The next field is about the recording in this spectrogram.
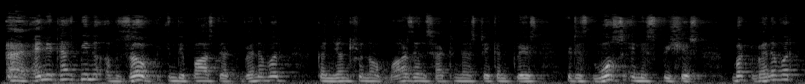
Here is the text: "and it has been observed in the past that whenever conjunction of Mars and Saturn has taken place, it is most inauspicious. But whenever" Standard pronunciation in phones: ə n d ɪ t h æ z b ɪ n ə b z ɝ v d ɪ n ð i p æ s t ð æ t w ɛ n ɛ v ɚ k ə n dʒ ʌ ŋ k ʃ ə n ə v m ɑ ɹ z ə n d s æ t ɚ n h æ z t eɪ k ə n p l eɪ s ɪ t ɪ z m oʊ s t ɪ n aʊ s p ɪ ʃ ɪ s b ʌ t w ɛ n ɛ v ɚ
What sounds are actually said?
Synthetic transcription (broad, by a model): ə n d ɪ t h æ z b ɪ n ə b z ɝ v d ɪ n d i p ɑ s t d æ t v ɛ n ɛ v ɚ k ə n dʒ ʌ ŋ k ʃ ə n ə v m ɑ ɹ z ə n d s æ t ɚ n h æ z t eɪ k ə n p l eɪ s ɪ t ɪ z m oʊ s t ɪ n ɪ s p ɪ ʃ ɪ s b ʌ t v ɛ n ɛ v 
